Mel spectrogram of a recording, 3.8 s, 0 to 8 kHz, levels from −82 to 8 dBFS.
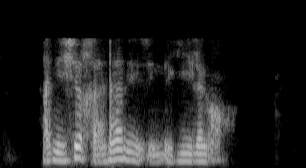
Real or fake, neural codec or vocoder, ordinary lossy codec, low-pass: fake; vocoder, 22.05 kHz, 80 mel bands, HiFi-GAN; AAC, 16 kbps; 7.2 kHz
